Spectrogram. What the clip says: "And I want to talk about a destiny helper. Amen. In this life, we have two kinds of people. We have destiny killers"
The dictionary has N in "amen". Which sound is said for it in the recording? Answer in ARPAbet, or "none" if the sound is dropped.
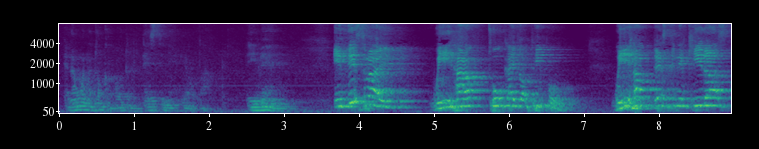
N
